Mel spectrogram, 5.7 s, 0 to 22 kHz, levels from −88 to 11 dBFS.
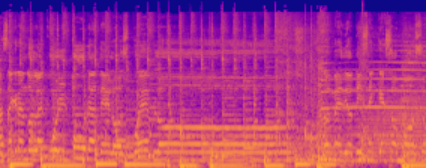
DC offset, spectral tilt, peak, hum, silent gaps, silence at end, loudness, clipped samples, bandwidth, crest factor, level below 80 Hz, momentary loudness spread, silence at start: under 0.1%; -4.5 dB/octave; 0 dBFS; none; none; 0 s; -13 LUFS; under 0.1%; 20 kHz; 12 dB; -20 dBFS; 2 LU; 0 s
